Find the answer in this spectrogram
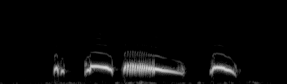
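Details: Northwest Vietnamese spotted dove kept as a calling decoy delivers a full cooing phrase: a brief double note, a rising-falling coo, a long burry descending coo, and a closing rounded coo, with faint low knocks underneath.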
